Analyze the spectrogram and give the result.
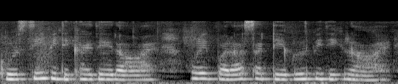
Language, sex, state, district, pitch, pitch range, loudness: Hindi, female, Arunachal Pradesh, Papum Pare, 235 Hz, 225-250 Hz, -15 LUFS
